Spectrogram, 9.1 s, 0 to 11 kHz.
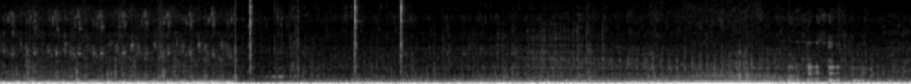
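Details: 1955 Chevy with a 4.8L turbo LS, first start after a starter replacement in winter following a blizzard: the engine catches and settles into a deep, steady rumble with no misses or knocks; it is running normally.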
